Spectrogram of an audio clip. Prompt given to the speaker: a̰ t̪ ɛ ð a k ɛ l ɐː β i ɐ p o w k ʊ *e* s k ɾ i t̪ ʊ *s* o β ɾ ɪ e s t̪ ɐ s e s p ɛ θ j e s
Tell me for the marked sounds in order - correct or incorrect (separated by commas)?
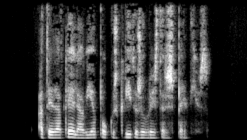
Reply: correct, correct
